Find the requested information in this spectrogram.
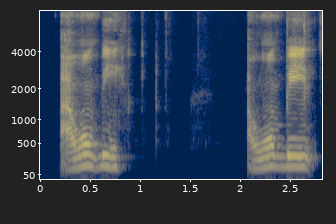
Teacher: Notice it's all connected. You don't hear where one word starts or stops.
